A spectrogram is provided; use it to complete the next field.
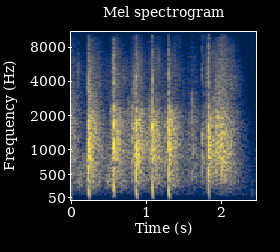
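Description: An audience gives a camp clap as a woman comes up to share her testimony: a rhythmic, patterned clap of about six sharp unified beats over a wash of scattered applause and crowd noise that fades out at the end.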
